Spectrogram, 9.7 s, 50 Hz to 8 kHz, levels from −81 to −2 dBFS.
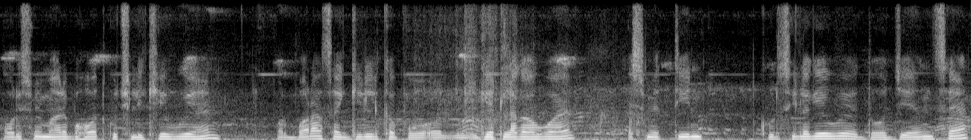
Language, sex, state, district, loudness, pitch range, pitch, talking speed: Hindi, male, Bihar, West Champaran, -15 LUFS, 110-135 Hz, 125 Hz, 165 wpm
